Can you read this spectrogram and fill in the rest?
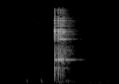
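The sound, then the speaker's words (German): A single bright clink of glasses of Ratsherrn Summer Ale beer touching in a toast, short, ringing briefly before fading out, with no voices over it. “Nur, nur, nur so ein bisschen, damit du es riechen kannst. Ah. Prost.”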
